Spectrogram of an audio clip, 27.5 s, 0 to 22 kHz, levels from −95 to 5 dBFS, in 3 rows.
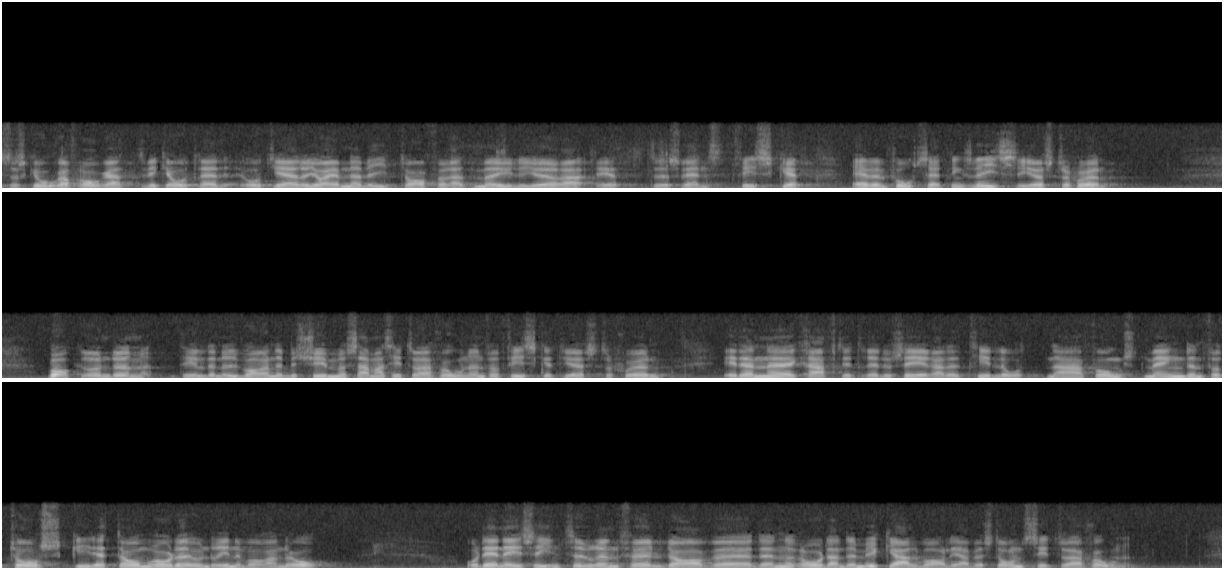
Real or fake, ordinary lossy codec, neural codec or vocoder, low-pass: real; none; none; none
